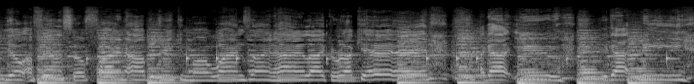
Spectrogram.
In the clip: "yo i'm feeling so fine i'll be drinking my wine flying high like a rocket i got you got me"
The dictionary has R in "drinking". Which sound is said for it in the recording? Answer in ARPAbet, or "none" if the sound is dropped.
R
